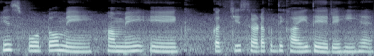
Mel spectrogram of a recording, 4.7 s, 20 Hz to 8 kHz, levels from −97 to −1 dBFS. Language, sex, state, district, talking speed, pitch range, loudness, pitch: Hindi, female, Chandigarh, Chandigarh, 140 wpm, 195-225 Hz, -17 LUFS, 205 Hz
